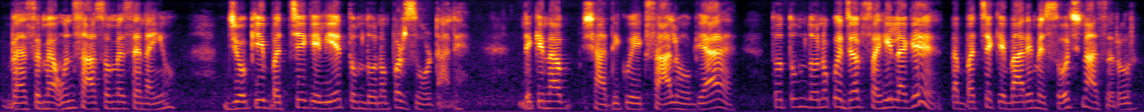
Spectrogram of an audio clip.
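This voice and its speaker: Woman acting a bright-voiced, doting Indian mother-in-law. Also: on the low side, moderate pace, a little hiss or hum, pitched below the performer's own voice. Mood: gentle, pleased. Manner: affectionate, exclamatory, chiding. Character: warm, doting middle-aged Indian mother-in-law, playfully scolding. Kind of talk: Hindi cartoon family story acting.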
